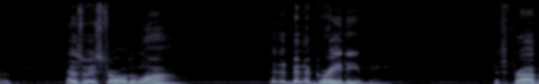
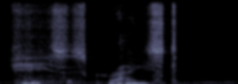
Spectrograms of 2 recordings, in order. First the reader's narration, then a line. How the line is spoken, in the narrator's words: muttered under my breath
